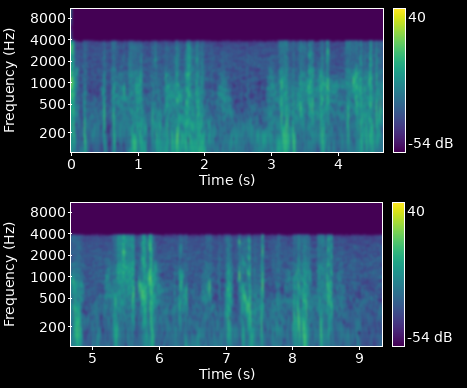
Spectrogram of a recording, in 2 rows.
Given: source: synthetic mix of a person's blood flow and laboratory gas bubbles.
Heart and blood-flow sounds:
Doppler ultrasound of blood flow; subclavian vein
0.00-0.11 s: bubbles
0.17-0.26 s: bubbles
0.45-0.53 s: bubbles
0.59-0.68 s: bubbles
0.77-0.81 s: bubbles
0.86-1.08 s: bubbles
1.19-1.37 s: bubbles
1.41-1.97 s: bubbles
3.10-3.88 s: bubbles
4.11-4.88 s: bubbles
5.29-5.64 s: bubbles
5.67-5.96 s: bubbles
6.27-6.43 s: bubbles
6.69-6.79 s: bubbles
6.97-7.11 s: bubbles
7.17-7.44 s: bubbles
7.50-7.58 s: bubbles
7.77-7.81 s: bubbles
7.99-8.29 s: bubbles
8.37-8.61 s: bubbles
From the record:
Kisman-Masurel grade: 332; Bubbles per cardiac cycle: rolling drumbeat, 9 or more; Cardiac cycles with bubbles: 50 to 99%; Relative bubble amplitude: moderate (0.250 to 0.450); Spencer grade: 3 (all of the cardiac periods contain showers or single bubble signals, but not dominating or overriding the cardiac motion signals); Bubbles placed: anywhere in the cardiac cycle

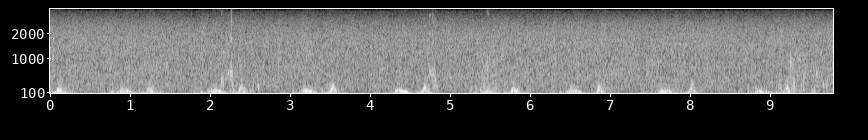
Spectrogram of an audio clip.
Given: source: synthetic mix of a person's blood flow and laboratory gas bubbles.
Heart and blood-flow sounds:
Doppler ultrasound of blood flow; precordium
1.81-1.88 s: bubbles
2.11-2.41 s: bubbles
2.57-2.65 s: bubbles
4.71-4.87 s: bubbles
5.25-5.29 s: bubbles
5.35-5.71 s: bubbles
9.07-9.46 s: bubbles
9.48-9.73 s: bubbles
From the record:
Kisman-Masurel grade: 222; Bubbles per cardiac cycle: several, 3 to 8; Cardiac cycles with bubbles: 10 to 50%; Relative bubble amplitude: moderate (0.250 to 0.450); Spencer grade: 2 (many but less than half of the cardiac periods contain bubble signals, singularly or in groups); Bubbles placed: only in the low amplitude regions of the cardiac cycle

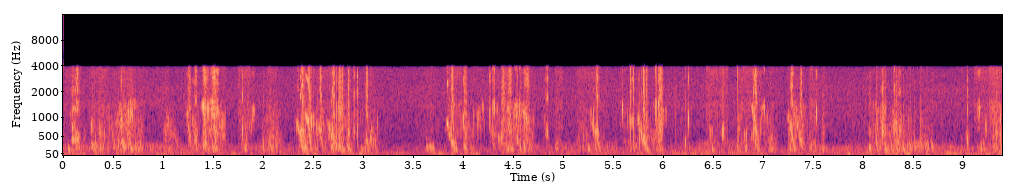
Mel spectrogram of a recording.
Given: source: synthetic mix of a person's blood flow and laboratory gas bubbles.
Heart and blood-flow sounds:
Doppler ultrasound of blood flow; subclavian vein
0.01-0.82 s: bubbles
0.99-1.06 s: bubbles
1.22-1.65 s: bubbles
1.75-1.94 s: bubbles
1.96-2.19 s: bubbles
2.29-3.17 s: bubbles
3.60-3.75 s: bubbles
3.80-4.73 s: bubbles
4.81-4.89 s: bubbles
4.91-5.01 s: bubbles
5.14-5.42 s: bubbles
5.56-6.07 s: bubbles
6.19-6.29 s: bubbles
6.43-6.65 s: bubbles
6.75-7.16 s: bubbles
7.23-7.64 s: bubbles
8.03-8.74 s: bubbles
8.97-9.40 s: bubbles
From the record:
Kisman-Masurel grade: 444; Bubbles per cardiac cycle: continuous sound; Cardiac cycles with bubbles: 100%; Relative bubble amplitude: maximal (0.775 to 0.999); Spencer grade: 4 (maximum detectable bubble signal sounding continuously throughout systole and diastole of every cardiac period, and overriding the amplitude of the normal cardiac signals); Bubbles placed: anywhere in the cardiac cycle

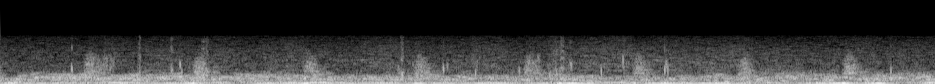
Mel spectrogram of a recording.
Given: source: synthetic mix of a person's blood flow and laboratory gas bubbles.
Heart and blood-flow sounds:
Doppler ultrasound of blood flow; subclavian vein
0.68-0.76 s: bubbles
0.86-1.16 s: bubbles
1.36-1.44 s: bubbles
1.70-1.86 s: bubbles
1.97-2.11 s: bubbles
3.90-4.17 s: bubbles
4.41-4.50 s: bubbles
4.71-4.81 s: bubbles
5.17-5.32 s: bubbles
5.37-5.44 s: bubbles
5.47-5.73 s: bubbles
5.98-6.06 s: bubbles
6.21-6.27 s: bubbles
6.58-6.71 s: bubbles
8.33-8.38 s: bubbles
8.64-8.84 s: bubbles
8.87-8.96 s: bubbles
From the record:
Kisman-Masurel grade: 232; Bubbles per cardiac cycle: several, 3 to 8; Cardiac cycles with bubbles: 50 to 99%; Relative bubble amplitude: moderate (0.250 to 0.450); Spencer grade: 3 (all of the cardiac periods contain showers or single bubble signals, but not dominating or overriding the cardiac motion signals); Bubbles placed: anywhere in the cardiac cycle

